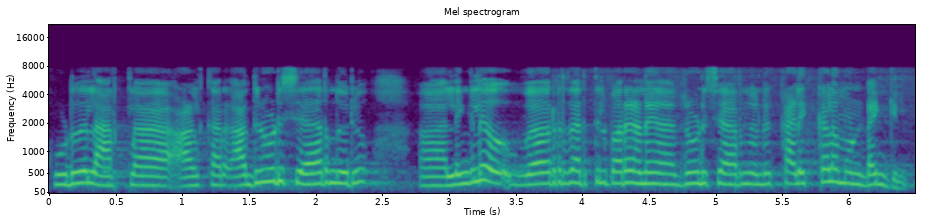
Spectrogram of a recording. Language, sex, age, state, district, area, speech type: Malayalam, female, 30-45, Kerala, Pathanamthitta, rural, spontaneous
